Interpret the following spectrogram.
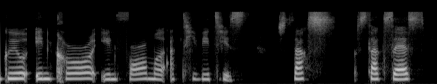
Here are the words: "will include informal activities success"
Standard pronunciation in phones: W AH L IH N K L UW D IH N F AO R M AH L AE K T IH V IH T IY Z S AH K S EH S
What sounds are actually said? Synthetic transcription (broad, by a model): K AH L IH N K AH IH N F AO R M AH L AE K T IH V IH T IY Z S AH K S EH S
